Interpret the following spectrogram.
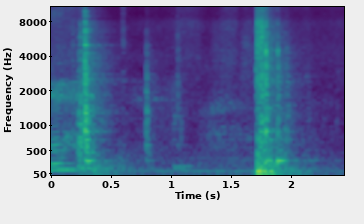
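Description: Glass door of a small minibar fridge pushed shut with a sharp thud about three-quarters of the way in, after a lighter click near the start.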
